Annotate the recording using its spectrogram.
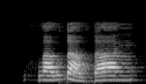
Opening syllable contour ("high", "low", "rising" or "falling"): rising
